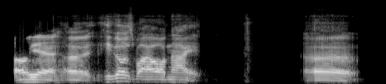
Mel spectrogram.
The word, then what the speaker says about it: Alniyat: He goes by All Night. Uh, Spell it.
